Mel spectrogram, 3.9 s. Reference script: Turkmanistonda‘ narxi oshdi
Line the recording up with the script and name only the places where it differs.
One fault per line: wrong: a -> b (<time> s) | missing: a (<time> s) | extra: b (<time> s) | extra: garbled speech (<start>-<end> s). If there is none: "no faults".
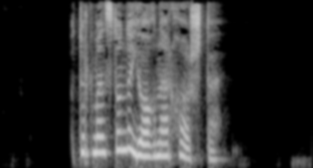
extra: yog (1.7 s)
